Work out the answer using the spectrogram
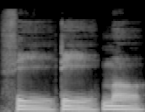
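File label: "thitimo", concatenated syllables; Affixing experiment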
